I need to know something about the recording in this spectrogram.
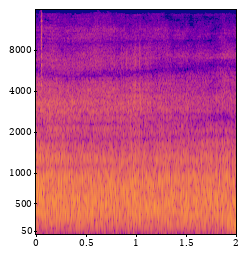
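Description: Butane jet torch lighter running at full flame against an aluminium drink can: a steady, even jet hiss.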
